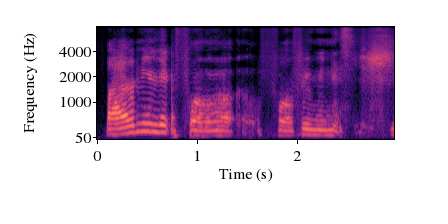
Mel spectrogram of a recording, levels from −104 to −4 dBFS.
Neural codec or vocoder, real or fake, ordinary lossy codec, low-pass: codec, 16 kHz, 2 kbps, FreqCodec, smaller model; fake; none; none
